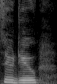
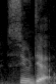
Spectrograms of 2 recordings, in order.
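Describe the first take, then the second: First: The last syllable sounds like 'do'. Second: The last syllable sounds like 'dough'. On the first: This is the official pronunciation. "it is officially pronounced" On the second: This is a common alternative pronunciation. "commonly also pronounced"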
